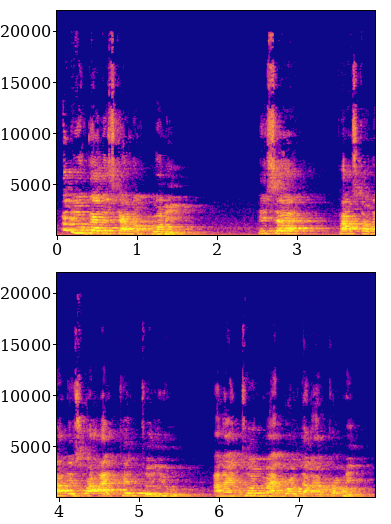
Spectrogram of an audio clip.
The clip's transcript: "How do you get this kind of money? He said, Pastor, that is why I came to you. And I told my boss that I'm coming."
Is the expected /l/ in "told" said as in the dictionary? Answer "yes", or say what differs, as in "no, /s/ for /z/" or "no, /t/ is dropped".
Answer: yes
